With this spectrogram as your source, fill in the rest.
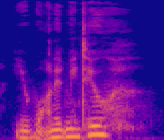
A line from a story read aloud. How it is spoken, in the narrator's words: Johnny mumbles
